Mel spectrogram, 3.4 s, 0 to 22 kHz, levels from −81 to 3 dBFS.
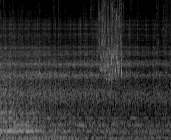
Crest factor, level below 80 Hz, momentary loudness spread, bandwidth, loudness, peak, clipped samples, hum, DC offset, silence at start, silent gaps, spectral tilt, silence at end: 22 dB; -54 dBFS; 12 LU; over 20 kHz; -38 LUFS; -18 dBFS; under 0.1%; none; under 0.1%; 0 s; none; -2 dB/octave; 0 s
